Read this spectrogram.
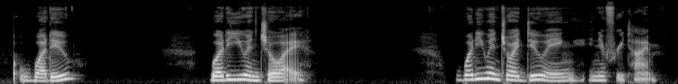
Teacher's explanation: the T sound disappears because it's followed by a D.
